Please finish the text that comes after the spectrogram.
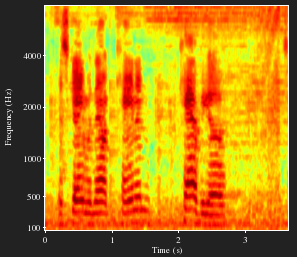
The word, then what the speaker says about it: Cavia: Cavia, that's how you pronounce it, who made this game, went on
